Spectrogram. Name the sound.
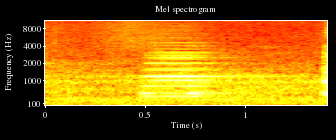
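car horn beeping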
